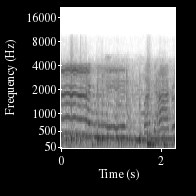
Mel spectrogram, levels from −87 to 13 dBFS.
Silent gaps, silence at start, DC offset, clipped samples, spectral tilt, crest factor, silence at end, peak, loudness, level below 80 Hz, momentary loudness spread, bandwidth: none; 0 s; under 0.1%; under 0.1%; -7.5 dB/octave; 14 dB; 0 s; -4 dBFS; -17 LUFS; -48 dBFS; 5 LU; 7.2 kHz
